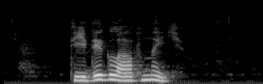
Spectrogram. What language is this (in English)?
Mari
